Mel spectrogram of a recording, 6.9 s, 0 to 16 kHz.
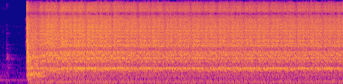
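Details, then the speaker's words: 1987 Ford Bronco II, abandoned 15 years, after swapping the ignition module: the starter cranks steadily at about four turns a second, but the engine never catches. Still no spark; fuel smell present. "Okay, well, at least we know one thing it isn't. So I'm still not getting, I gotta check for spark here again and go from there."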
